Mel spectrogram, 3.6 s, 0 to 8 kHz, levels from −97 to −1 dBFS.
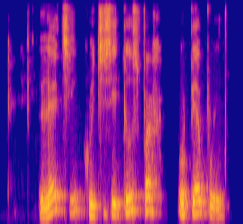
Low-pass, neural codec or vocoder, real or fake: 7.2 kHz; codec, 16 kHz, 16 kbps, FunCodec, trained on LibriTTS, 50 frames a second; fake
